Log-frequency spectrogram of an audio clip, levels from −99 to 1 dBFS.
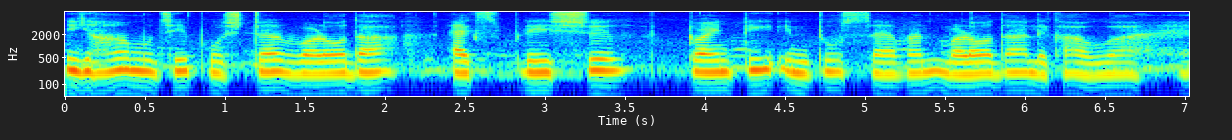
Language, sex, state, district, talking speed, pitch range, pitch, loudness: Hindi, female, Bihar, Purnia, 100 wpm, 195-225 Hz, 210 Hz, -30 LUFS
